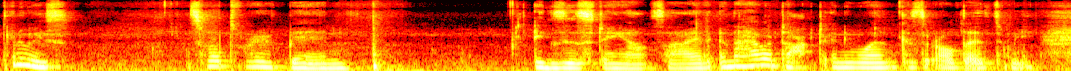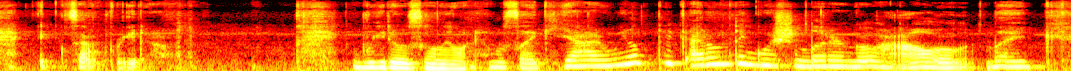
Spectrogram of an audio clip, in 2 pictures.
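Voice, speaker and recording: Quick-paced and expressive, this higher-pitched female voice carries an ASMR roleplay of a gossipy, cocky apocalypse survivor. She speaks softly and breathily, rambling in a casual way and frequently sinking into whispers, over a faint hiss or hum.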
